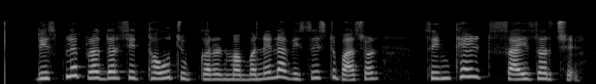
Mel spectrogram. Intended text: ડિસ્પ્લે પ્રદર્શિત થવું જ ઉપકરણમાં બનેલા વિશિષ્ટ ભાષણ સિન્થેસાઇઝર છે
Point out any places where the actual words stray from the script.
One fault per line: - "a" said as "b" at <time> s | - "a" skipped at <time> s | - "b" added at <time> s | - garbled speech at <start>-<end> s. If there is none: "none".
none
